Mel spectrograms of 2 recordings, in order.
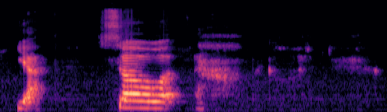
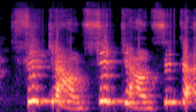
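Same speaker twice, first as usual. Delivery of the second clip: higher, louder mimicking of a bossy child; mock a kid giving orders; imitated bossy kid; 9 semitones higher, 4 dB louder than usual. Imitates kid ordering her around.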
